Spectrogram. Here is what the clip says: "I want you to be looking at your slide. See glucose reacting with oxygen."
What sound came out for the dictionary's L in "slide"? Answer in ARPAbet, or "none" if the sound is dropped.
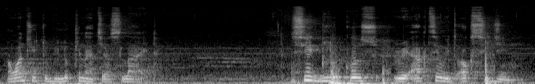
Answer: L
